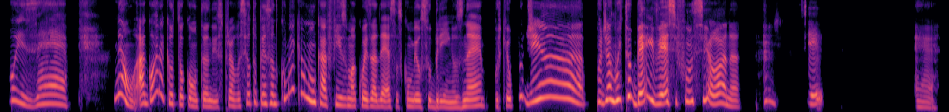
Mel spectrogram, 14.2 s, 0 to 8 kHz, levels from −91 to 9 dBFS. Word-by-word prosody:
Pois 230 - -4
é. 235 -2 -2 0.7
Não, 465 +5 0
agora 345 - +1
que 250 - -6
eu - - 0
estou 225 -2 -4
contando 170 -4 -4
isso 150 +1 -8
para 185 -2 -5
você, 170 +8 -6
estou 275 +3 -8
pensando 245 -1 -3
como 375 +10 -8
é 315 - -5
que 410 - -17
eu - - -2
nunca 280 - +4
fiz 205 -2 -5
uma 175 -2 -2
coisa 175 -2 0
dessas 160 -1 -3
com 175 - -10
meus 165 -1 -1
sobrinhos, 150 -3 -4
né, 170 +3 +1 0.2
porque 170 - -7
eu 370 - 0
podia 380 - +1 0.2
podia 295 +4 +3
muito 350 +8 +5
bem 265 - +6
ver 240 +1 +6
se 280 - +3
funciona, 245 - 0 1.0
se 460 0 -1
e - - -16 1.4
É. 145 -5 -13
235 Hz, 160 wpm, -23 LUFS, -, 1.4 s, bem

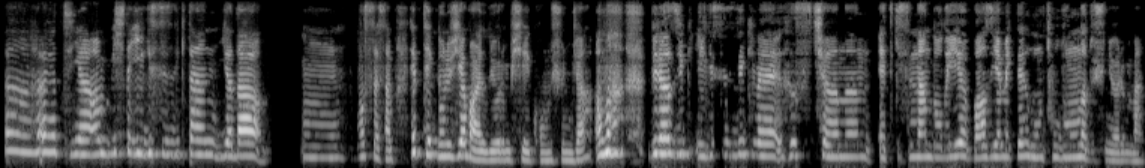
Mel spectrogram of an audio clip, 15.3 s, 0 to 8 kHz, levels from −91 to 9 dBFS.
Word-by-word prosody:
Ah, 310 -2 -2
evet, 290 -3 -1
ya, 250 -1 +2
am 255 +1 -2
işte, 275 +1 -4
ilgisizlikten 250 -1 -3
ya 220 -1 -1
da, 225 -1 +9 0.6
ımm, 195 -1 -15 0.2
nasıl 210 -1 -6
desem 170 -3 -4 0.2
hep 280 -2 +1
teknolojiye 225 -2 +2
bağlı 155 -5 +3
diyorum 155 0 -4
bir - - -6
şeyi 155 -3 -3
konuşunca 150 +3 -6
ama 270 +5 +8 0.4
birazcık 265 +2 +5
ilgisizlik 235 +3 -8
ve 220 -1 +2
hız 235 0 -8
çağının 210 -4 -2
etkisinden 205 +3 -1
dolayı 205 +3 -1
bazı 205 +2 -1
yemeklerin 210 +2 -1
unutulduğunu 200 0 -7
da 205 - -1
düşünüyorum 140 -2 -7
ben. 135 -1 -9
220 Hz, 125 wpm, -21 LUFS, 200-250 Hz, 0.6 s, da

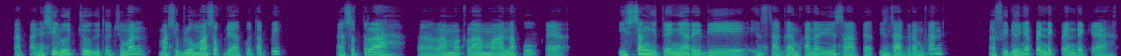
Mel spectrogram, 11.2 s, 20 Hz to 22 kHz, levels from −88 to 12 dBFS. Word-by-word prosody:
katanya 105 +2 -3
sih - - +4
lucu 145 -3 +3
gitu, 115 -2 -2
cuman 155 +9 +1 0.2
masih 120 +2 -2
belum 120 0 +3
masuk 150 +3 +4
di 140 - 0
aku. 120 -1 -7
Tapi 155 +11 -2 0.5
e 135 - -5
setelah, 135 -2 +1
eee, 110 -2 -5
lama-kelamaan 115 +1 +1
aku 145 +2 -7
kayak 115 -1 -4 0.5
iseng 150 +5 +5
gitu 130 +2 +1
ya 140 - +3
nyari 120 0 +2
di 110 -1 -1
Instagram. 115 +2 -1
Karena 130 +4 0
di 160 - +1
Instra 120 -6 0
e 130 +1 -4
Instagram 125 +1 -1
kan 185 +4 -1 0.5
e - - -3
videonya 130 +4 +2
pendek-pendek 120 -4 +1
ya. 105 -1 -1
125 Hz, 175 wpm, -24 LUFS, 115-140 Hz, 0.5 s, iseng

